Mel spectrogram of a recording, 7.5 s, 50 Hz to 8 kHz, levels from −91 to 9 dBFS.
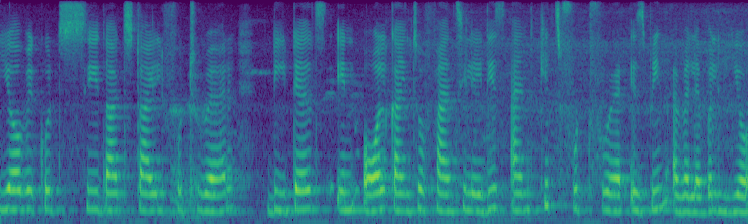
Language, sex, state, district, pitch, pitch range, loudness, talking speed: English, female, Punjab, Pathankot, 235 Hz, 225-250 Hz, -19 LUFS, 170 wpm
